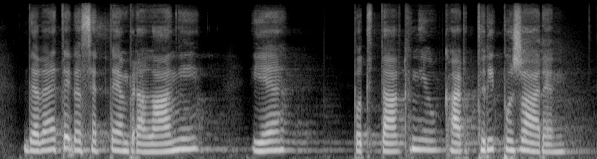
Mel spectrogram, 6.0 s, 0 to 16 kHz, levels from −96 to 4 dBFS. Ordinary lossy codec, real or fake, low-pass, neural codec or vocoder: none; fake; 14.4 kHz; codec, 44.1 kHz, 2.6 kbps, SNAC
